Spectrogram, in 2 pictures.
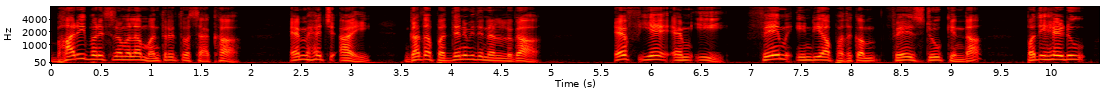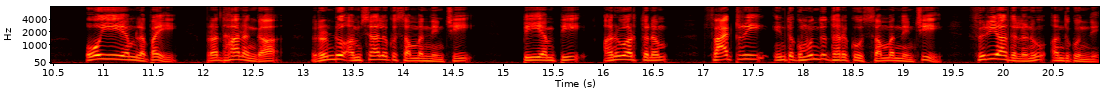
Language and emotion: Telugu, neutral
